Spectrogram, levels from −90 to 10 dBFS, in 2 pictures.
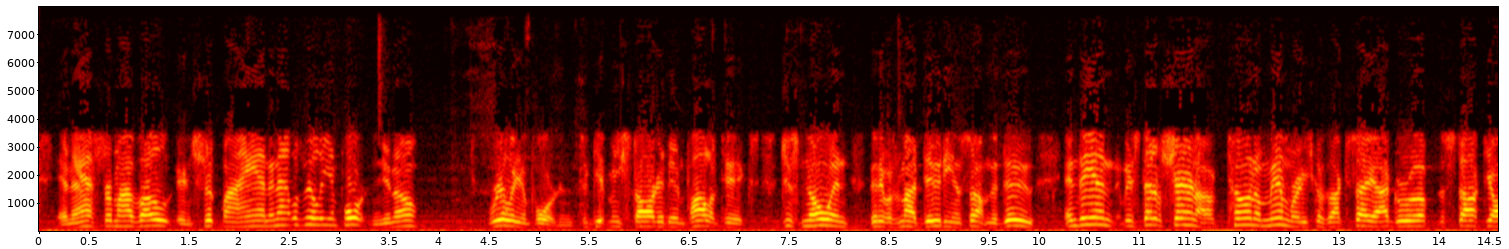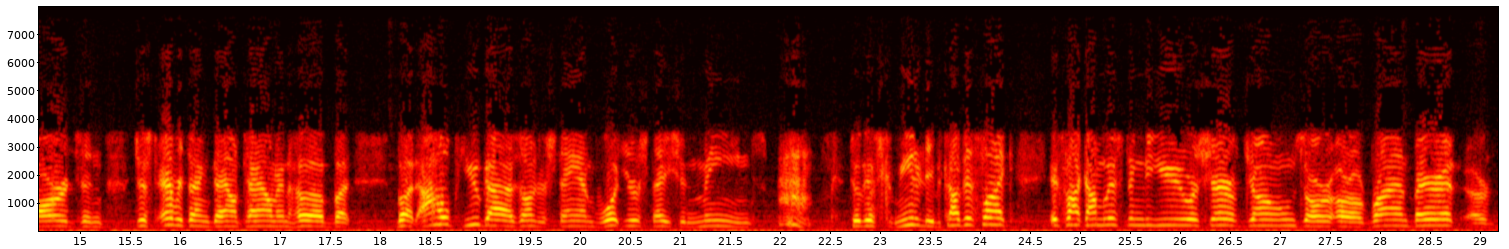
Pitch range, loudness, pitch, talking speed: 180-225 Hz, -23 LUFS, 195 Hz, 185 wpm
